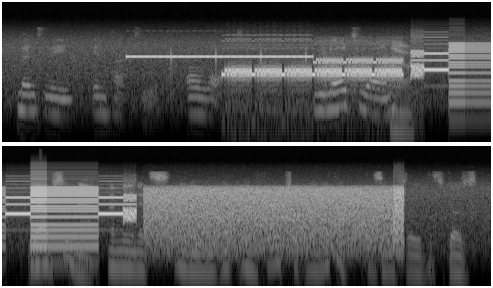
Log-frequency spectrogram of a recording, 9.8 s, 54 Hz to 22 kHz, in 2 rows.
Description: Dial-up modem handshake (V.34 or later), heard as a whistle, warbles, then hiss, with speech in English.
